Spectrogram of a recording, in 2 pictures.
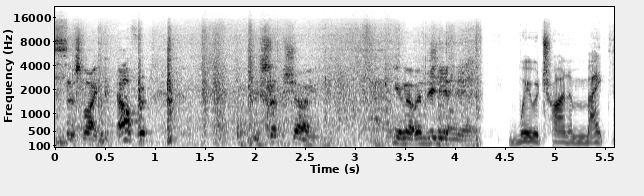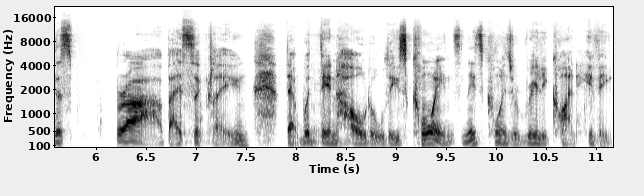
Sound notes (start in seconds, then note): none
